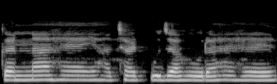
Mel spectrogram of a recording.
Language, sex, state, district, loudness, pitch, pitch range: Hindi, female, Chhattisgarh, Sarguja, -18 LUFS, 200 Hz, 195-205 Hz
